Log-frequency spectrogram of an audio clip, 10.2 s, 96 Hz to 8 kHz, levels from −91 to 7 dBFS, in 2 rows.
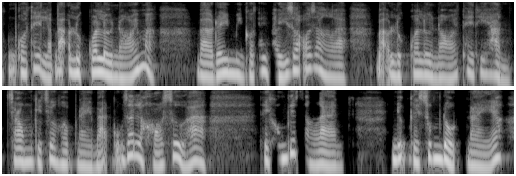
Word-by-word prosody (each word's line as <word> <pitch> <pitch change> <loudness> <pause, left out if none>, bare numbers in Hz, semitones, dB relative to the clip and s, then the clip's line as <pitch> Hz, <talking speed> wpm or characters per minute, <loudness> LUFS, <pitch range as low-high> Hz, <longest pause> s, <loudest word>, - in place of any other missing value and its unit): cũng 225 +1 -7
có 200 -4 +1
thể 245 - -1
là 155 - 0
bạo - - +1
lực 195 -2 +2
qua 205 - +5
lời 180 -5 +6
nói 155 +7 +1
mà, 245 - 0 0.4
và 170 -4 +1
ở 155 - +2
đây 190 +3 +4
mình 180 -3 +2
có 165 - -2
thể - - +2
thấy 160 +1 +1
rõ 225 +4 0
rằng 215 -9 -1
là 150 -1 -3 0.3
bạo - - -2
lực 160 -1 -1
qua 185 - -1
lời 175 -2 +1
nói 150 +1 -2
thế 190 - -3
thì 190 - -6
hẳn 165 -8 -2
trong 185 -1 +1
cái 180 - -2
trường 190 +3 0
hợp 160 0 -3
này 145 -2 -1
bạn 145 - -2
cũng - - -4
rất 260 +2 +2
là 235 - +3
khó 150 0 -2
xử 235 +9 +2
ha? 175 +2 0 0.5
Thì 195 - -1
không 215 +4 -1
biết 290 +5 +1
rằng 160 -1 -4
là 150 -2 +2 0.5
những 220 +2 +2
cái 185 -5 +1
xung 220 +2 +5
đột 180 -8 +5
này 145 -3 0
á, 220 +5 +3
180 Hz, 300 wpm, -20 LUFS, 155-210 Hz, 0.5 s, lời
